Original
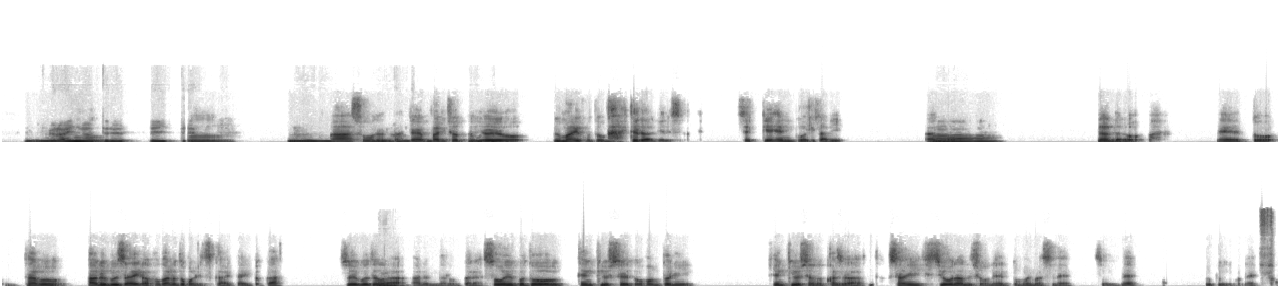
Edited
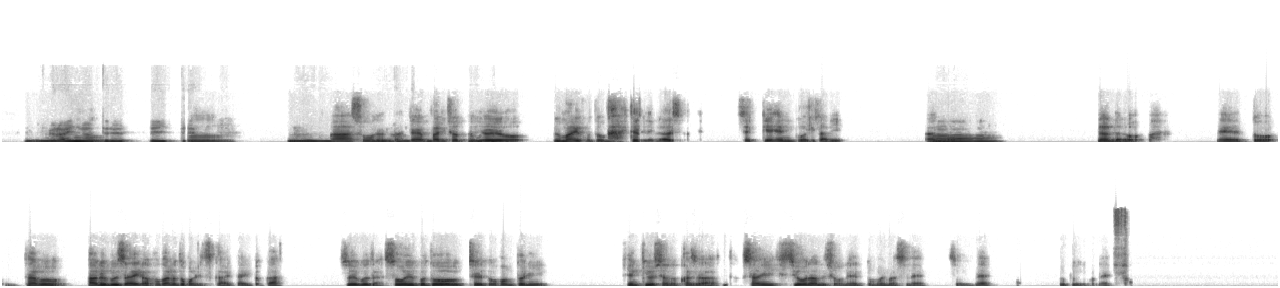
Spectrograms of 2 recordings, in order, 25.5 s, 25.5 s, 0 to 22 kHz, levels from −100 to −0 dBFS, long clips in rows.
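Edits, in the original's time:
0:06.37–0:06.71: reverse
0:16.48–0:17.47: remove
0:18.43–0:18.90: remove

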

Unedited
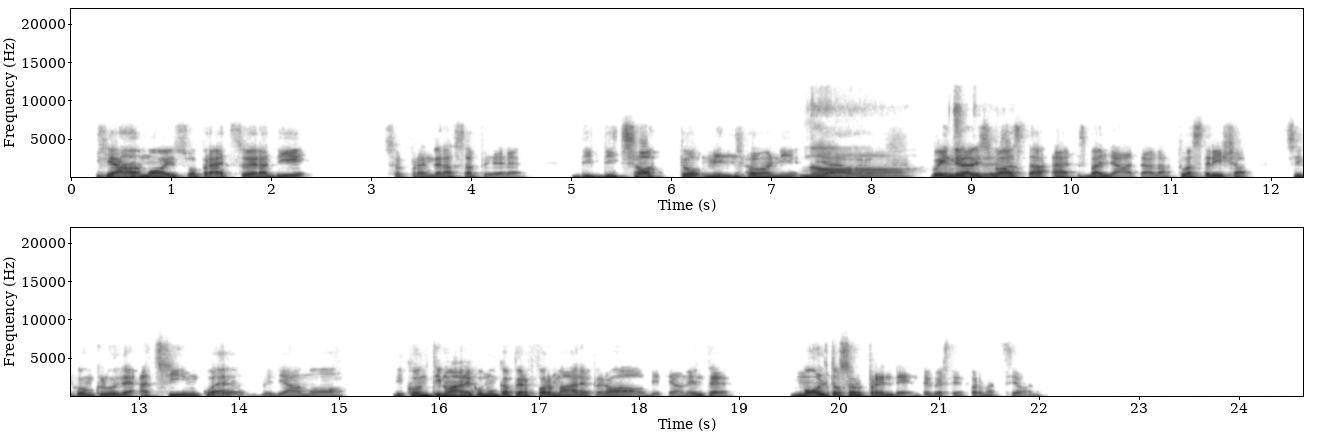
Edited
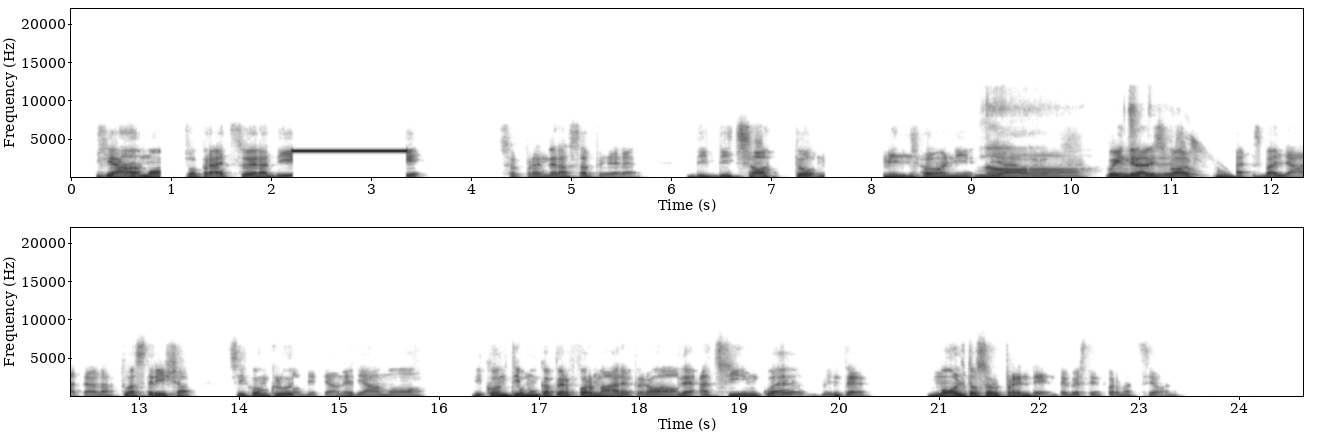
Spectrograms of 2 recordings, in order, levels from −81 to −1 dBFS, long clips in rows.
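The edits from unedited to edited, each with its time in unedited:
0:00.89–0:01.15: fill with room tone
0:02.21: insert tone 3,480 Hz −7.5 dBFS 1.15 s
0:06.38: splice in room tone 0.60 s
0:09.34: tape stop 0.57 s
0:12.79–0:14.35: swap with 0:17.98–0:18.58
0:16.02–0:16.40: remove

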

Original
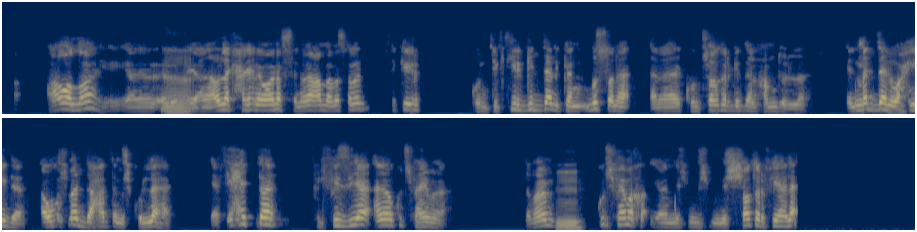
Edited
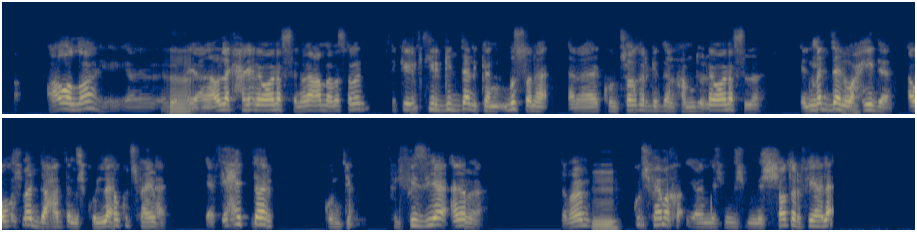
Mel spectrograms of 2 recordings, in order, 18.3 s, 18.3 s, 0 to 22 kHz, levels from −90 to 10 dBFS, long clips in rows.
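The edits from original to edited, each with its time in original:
0:00.93–0:01.69: fade out quadratic, to −18 dB
0:02.56–0:02.92: duplicate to 0:07.90
0:04.13–0:04.95: move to 0:11.84
0:13.00–0:13.41: move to 0:10.72

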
